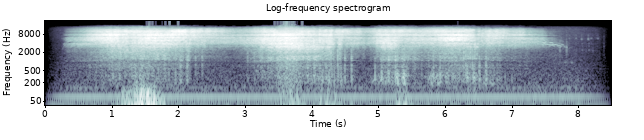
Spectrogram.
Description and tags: snake-like sound done by whistling close to a micro.
beatbox, snake, whistle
